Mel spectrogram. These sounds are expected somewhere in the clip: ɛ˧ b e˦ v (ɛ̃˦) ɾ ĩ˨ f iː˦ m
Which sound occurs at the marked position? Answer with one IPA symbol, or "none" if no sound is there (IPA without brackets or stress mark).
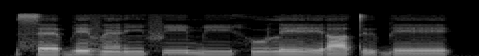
ɛ̃˧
